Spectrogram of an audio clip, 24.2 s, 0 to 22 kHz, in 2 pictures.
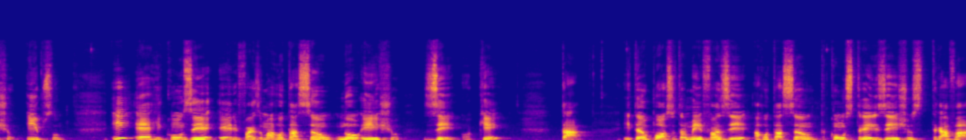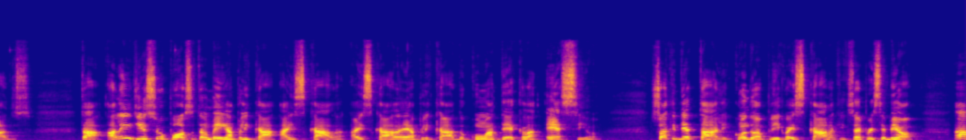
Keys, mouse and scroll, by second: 1.1 middle click, 2.3 r, 7.8 middle click, 10.3 middle click, 17.1 right click, 19.1 s, 23.0 s.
